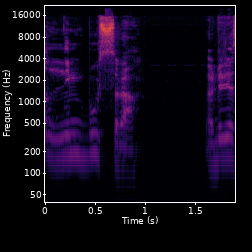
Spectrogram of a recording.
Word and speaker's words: Nimbusra: How do you spell Nimbusra? Or did I say Did I say it right? Spell it for me, please.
